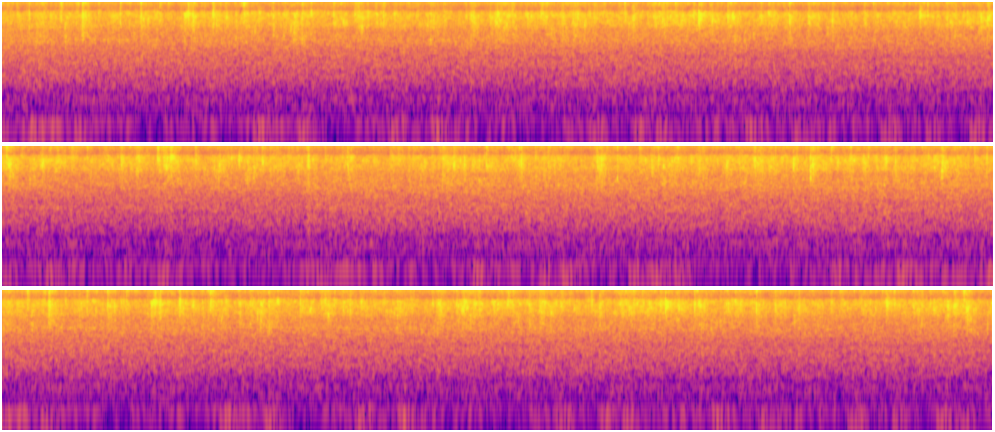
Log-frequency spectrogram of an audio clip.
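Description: Steady heavy rain falling on a clay-tiled roof and garden foliage, a dense hiss full of small drop ticks, over a low fluctuating rumble.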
